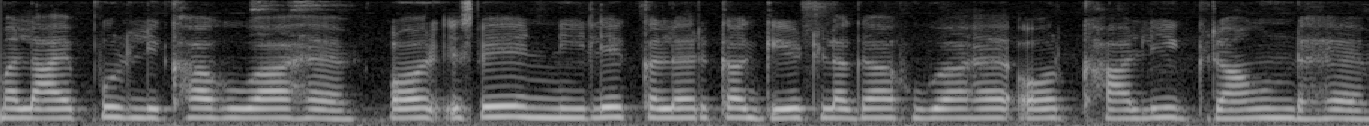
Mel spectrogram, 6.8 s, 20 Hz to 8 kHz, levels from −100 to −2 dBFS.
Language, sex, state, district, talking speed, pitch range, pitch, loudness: Hindi, female, Bihar, Jamui, 160 wpm, 210-220 Hz, 215 Hz, -34 LUFS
